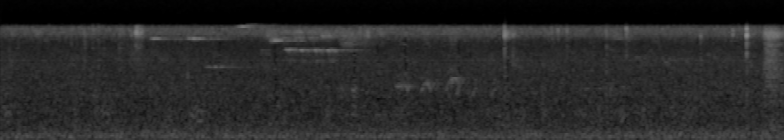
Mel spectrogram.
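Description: Low steady background hiss with a few faint, short high chirps, and light clicks and a brief scrape near the end from small parts being handled while a carburetor gasket is worked loose by hand.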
